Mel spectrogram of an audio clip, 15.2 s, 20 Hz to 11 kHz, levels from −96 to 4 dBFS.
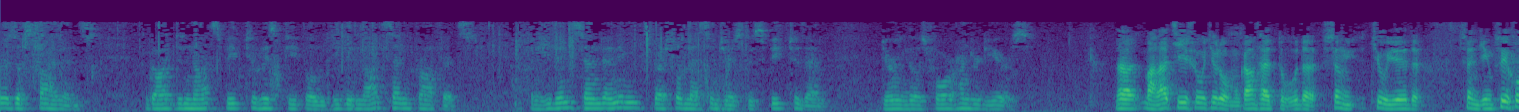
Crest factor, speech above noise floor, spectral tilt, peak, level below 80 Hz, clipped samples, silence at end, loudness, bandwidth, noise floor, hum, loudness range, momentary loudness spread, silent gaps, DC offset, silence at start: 22 dB; 25 dB; -5 dB/octave; -14 dBFS; -70 dBFS; under 0.1%; 0 s; -37 LUFS; 5.8 kHz; -61 dBFS; none; 10 LU; 18 LU; none; under 0.1%; 0 s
